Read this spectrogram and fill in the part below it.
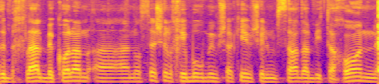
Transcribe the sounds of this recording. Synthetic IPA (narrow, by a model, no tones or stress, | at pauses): zebiχlalbeko̞laano̞se̞ʃelχibuʁmimʃakimʃelmisʁad̪habit̪aχo̞n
